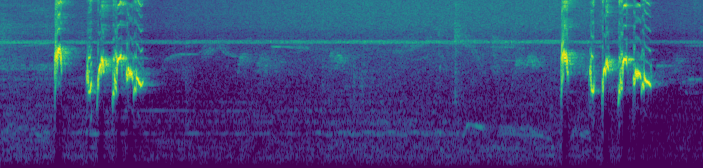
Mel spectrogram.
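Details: Morning contest singing of a red-whiskered bulbul in voice training, aimed at stimulating other birds: two short, rapid whistled phrases about five seconds apart, each of five or six chirpy, slurred notes, with quiet background and a thin constant tone.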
